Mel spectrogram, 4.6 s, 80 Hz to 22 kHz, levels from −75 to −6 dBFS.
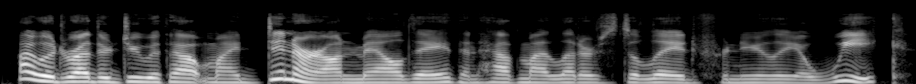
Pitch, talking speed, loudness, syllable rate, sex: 180 Hz, 250 wpm, -19 LUFS, 5.7 syllables/s, female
